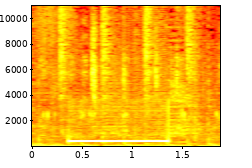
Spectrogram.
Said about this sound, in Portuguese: Parece que vai chamar, viu? Opa! Tá chamando! Tá chamando! Eba! Tá chamando!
